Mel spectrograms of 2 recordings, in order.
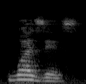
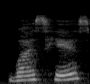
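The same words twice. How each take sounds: First: The H in 'his' is silent. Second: The H in 'his' is pronounced.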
